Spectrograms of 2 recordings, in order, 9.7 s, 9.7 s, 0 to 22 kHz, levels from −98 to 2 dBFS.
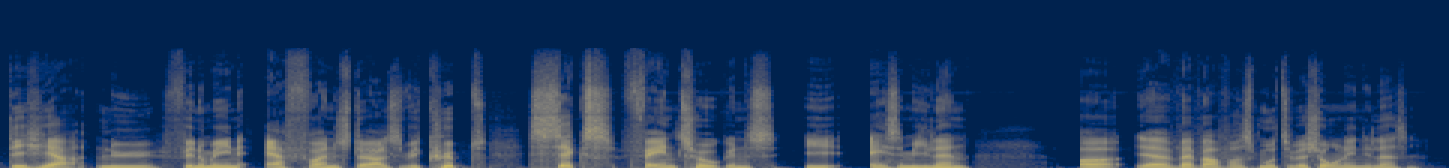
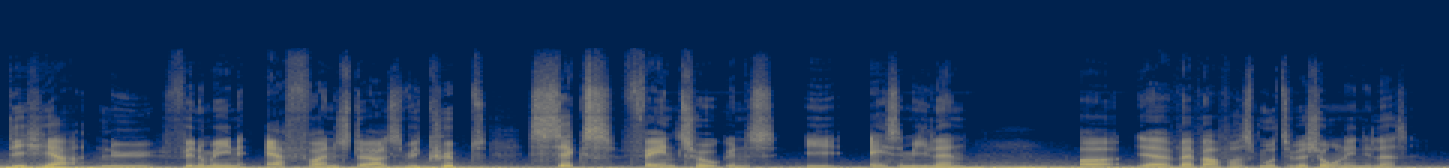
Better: first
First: none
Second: wind noise on the microphone; occasional gusts; 15 dB below the speech

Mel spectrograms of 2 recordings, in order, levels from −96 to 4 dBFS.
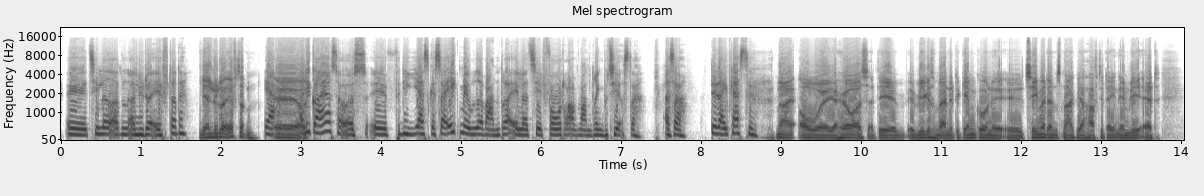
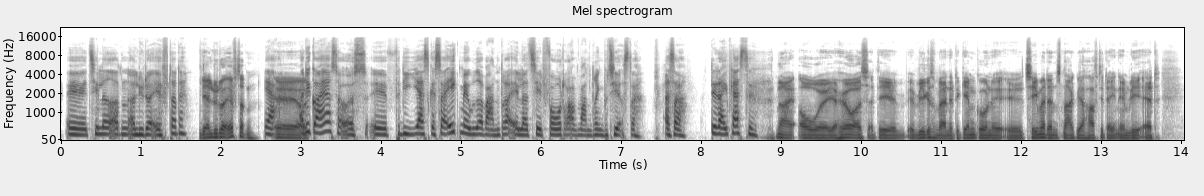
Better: second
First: distortion; slight; 11% of the sound clipped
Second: none

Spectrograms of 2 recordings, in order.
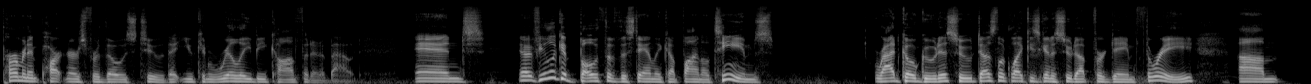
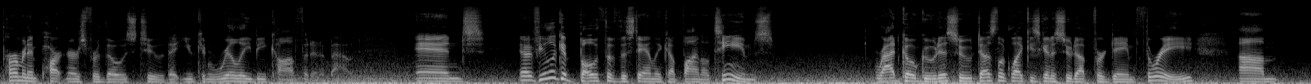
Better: first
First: none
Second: low rumble; noticeable; throughout; 20 dB below the speech

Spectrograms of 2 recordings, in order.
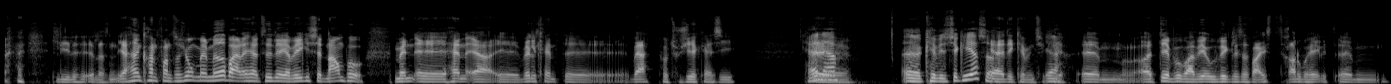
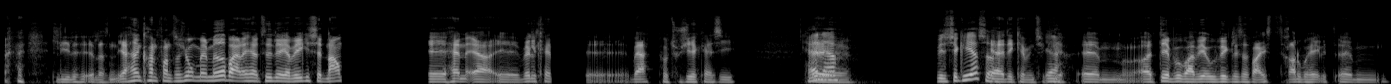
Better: first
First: none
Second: audio cutting out; at 3.5 s for 1 s, at 5.5 s and at 9 s

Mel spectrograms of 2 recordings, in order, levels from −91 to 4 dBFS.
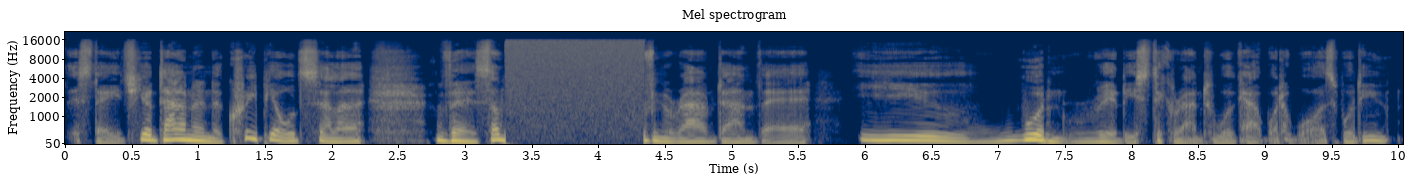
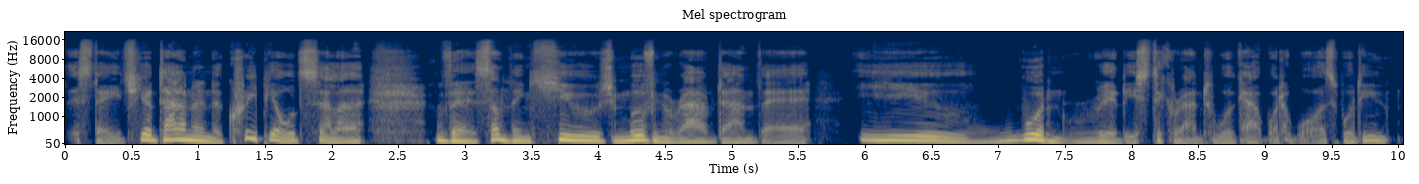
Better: second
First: audio cutting out; filled with static; at 3.5 s for 1 s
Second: none

